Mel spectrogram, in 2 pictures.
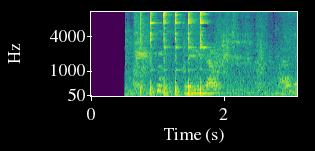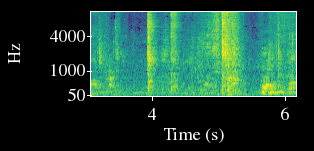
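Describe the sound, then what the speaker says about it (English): Korean barbecue sauce for jackfruit being mixed in a bowl, with close clinking of utensil against dish in quick bursts, then scraping and a few louder knocks. "just give it a little mix"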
